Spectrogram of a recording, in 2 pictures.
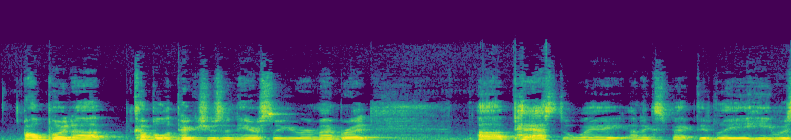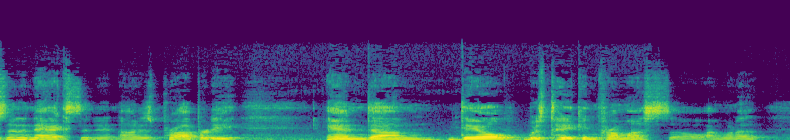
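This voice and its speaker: A medium-pitched man with an American accent and fairly even intonation, over noticeable background noise. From Ohio, US Midwest (Elyria). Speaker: metal detecting YouTuber. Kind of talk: casual vlog talk to camera. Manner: fast; hesitant with fillers.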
